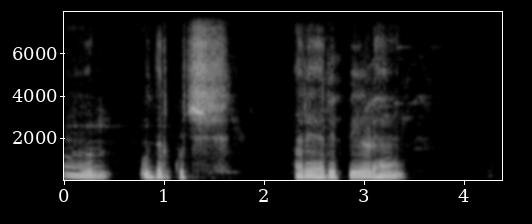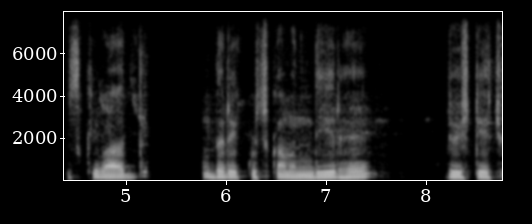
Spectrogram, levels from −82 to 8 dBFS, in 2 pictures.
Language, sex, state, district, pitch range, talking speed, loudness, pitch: Hindi, male, Jharkhand, Sahebganj, 135-155 Hz, 115 wpm, -19 LUFS, 140 Hz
